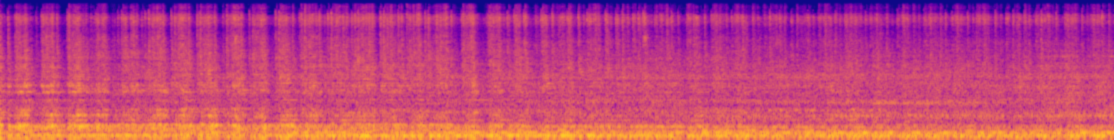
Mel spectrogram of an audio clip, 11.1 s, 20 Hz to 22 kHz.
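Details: Oldsmobile Cutlass with LS-swapped fuel-injected V8 and cold air intake, after fixing electrical no-start: deep steady rumble with even lope, no misses or knocks; normal idle and revving.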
